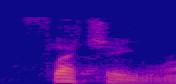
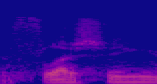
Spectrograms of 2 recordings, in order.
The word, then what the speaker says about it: fletching: I kept pronouncing fletching wrong. I kept saying fleshing or something.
